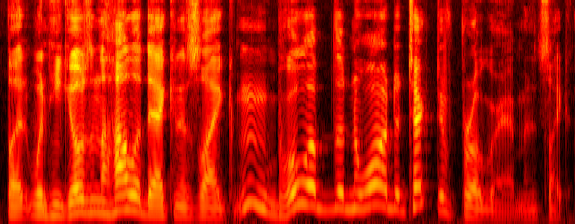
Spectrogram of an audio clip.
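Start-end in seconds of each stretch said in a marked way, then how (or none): 1.8-3.9 higher, lilting put-on command; Picard. Picard asking the holodeck for noir, put-on voice. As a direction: order it up with mock grandeur.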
